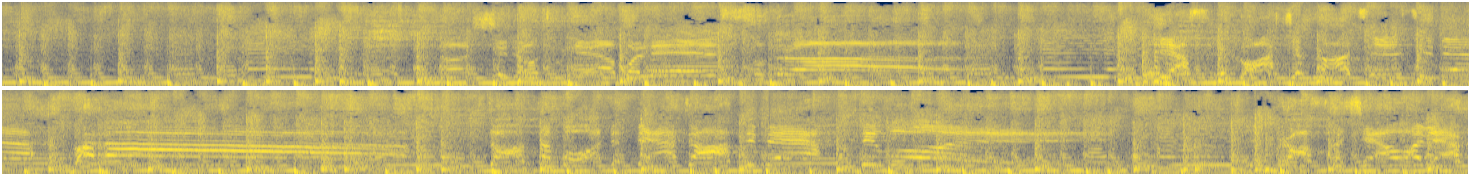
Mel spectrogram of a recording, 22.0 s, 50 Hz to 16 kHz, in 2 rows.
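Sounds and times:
bass and guitars: 0.0 - 22.0
drums beat: 0.0 - 22.0
lead guitar long notes: 0.0 - 22.0.

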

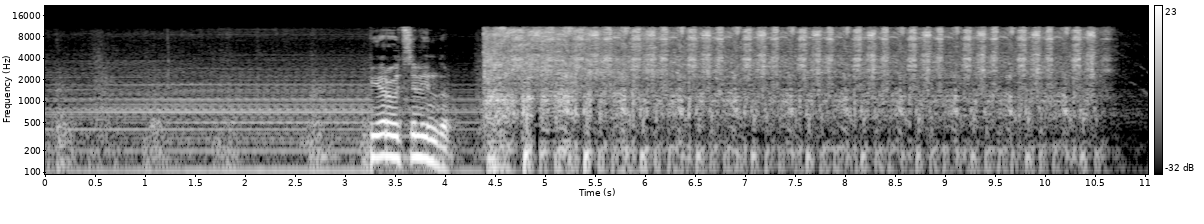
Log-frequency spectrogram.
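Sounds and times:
diesel engine cranking: 4.4 - 11.0.

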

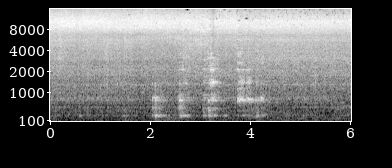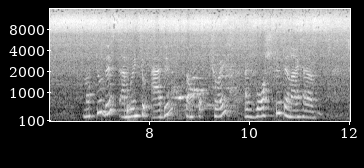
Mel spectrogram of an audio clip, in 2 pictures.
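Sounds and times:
vegetables sizzling in oil: 0.0 - 12.0
spatula stirring in skillet: 1.4 - 4.6.

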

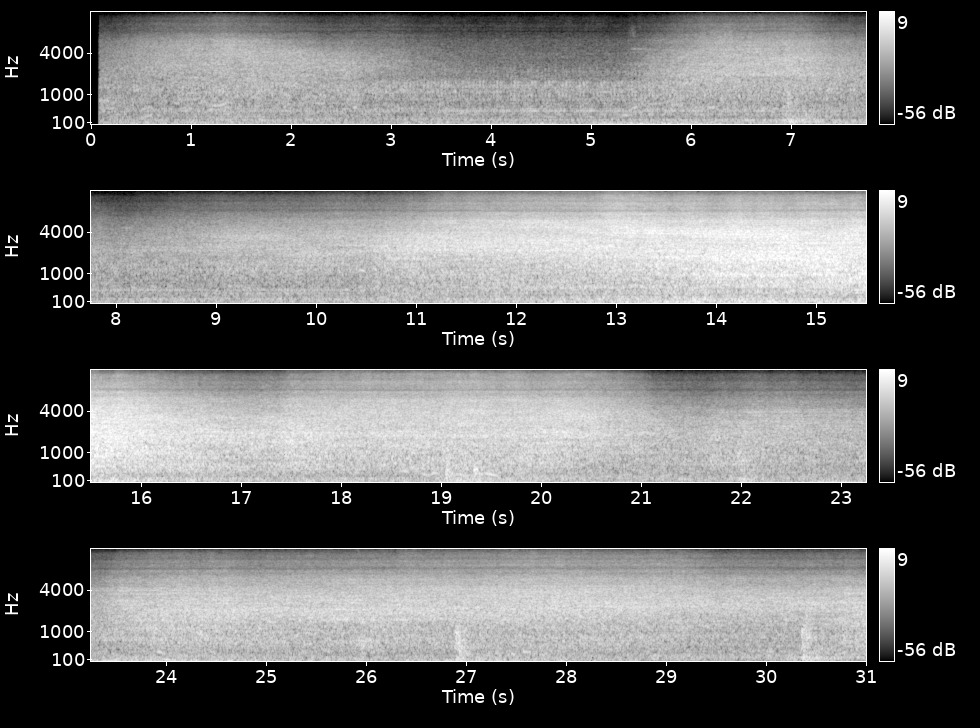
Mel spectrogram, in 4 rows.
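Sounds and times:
steam locomotive hissing: 0.1 - 31.0.

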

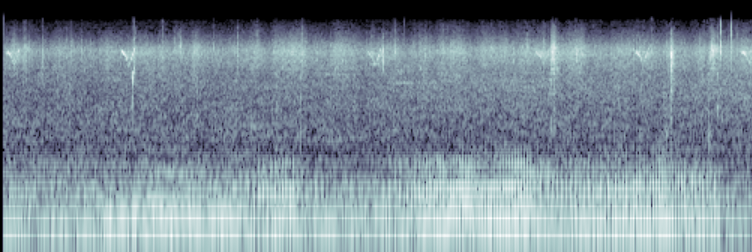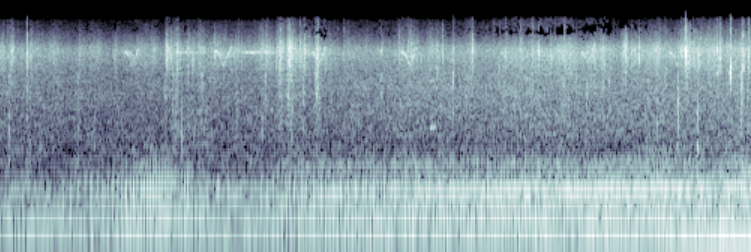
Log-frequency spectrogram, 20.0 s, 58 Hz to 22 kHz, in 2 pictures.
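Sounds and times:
engine droning: 0.1 - 20.0.

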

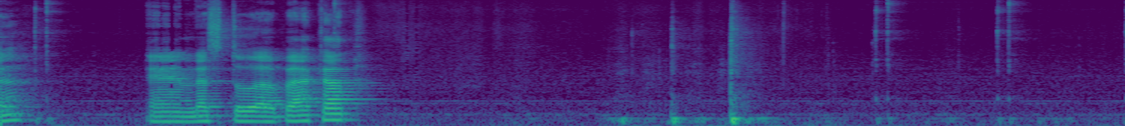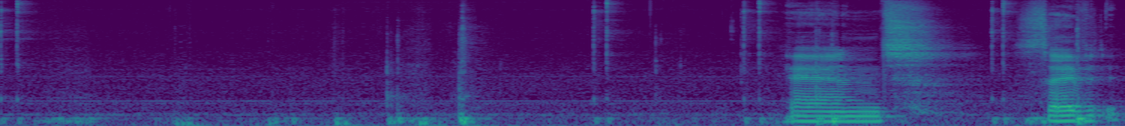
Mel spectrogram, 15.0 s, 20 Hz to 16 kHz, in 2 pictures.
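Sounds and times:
computer mouse clicks: 0.2 - 0.4, 4.5 - 6.0, 6.6 - 7.8, 11.4 - 12.7, 14.1 - 14.8.

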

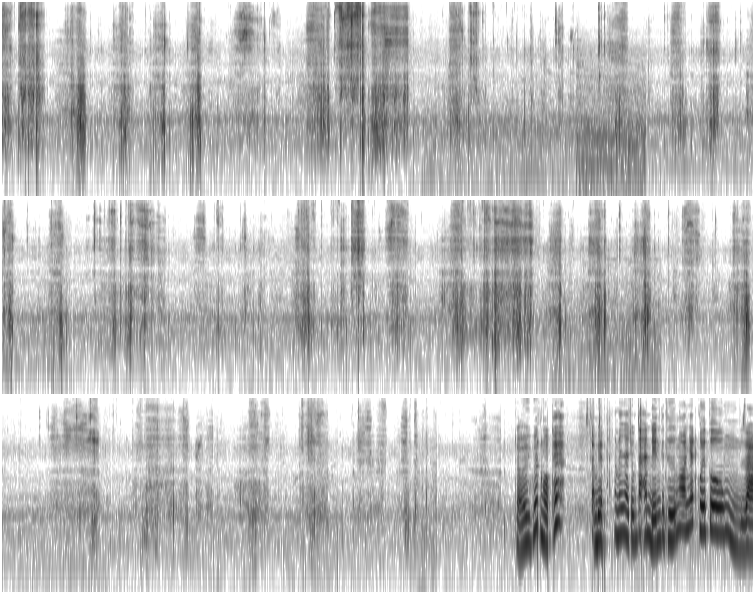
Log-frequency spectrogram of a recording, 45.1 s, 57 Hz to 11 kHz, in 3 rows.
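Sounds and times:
chewing with crunchy bites: 0.0 - 40.3
slurping noodles: 6.0 - 8.2, 23.8 - 30.0.

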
